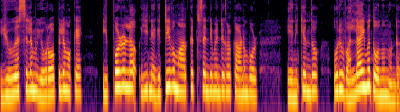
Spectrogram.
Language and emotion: Malayalam, fearful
